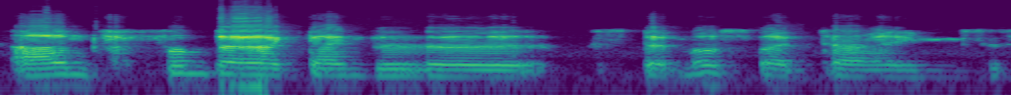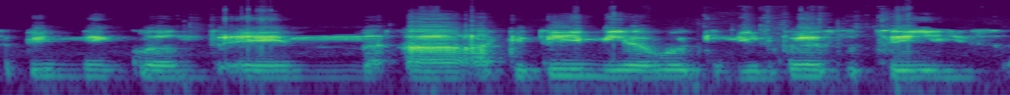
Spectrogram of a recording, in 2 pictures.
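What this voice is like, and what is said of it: Belgian accent. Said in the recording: “originally I'm from um, Belgium, as you can probably that from my accent”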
